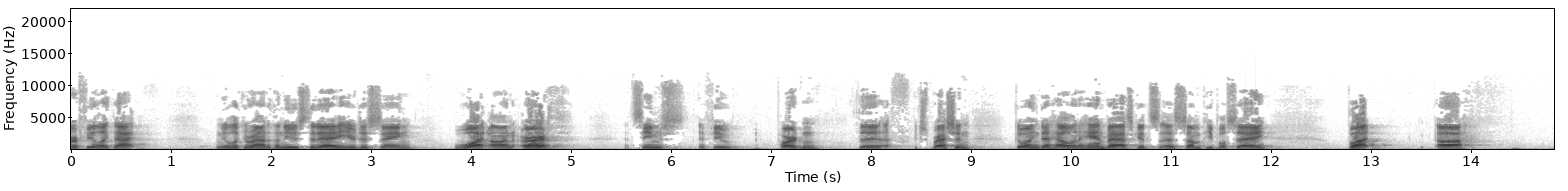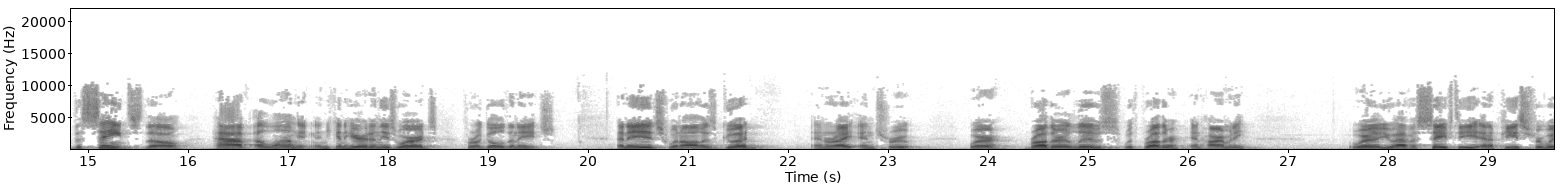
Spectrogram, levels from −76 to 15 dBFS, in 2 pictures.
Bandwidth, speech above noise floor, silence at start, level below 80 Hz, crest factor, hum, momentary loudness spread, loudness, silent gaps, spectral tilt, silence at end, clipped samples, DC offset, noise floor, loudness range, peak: 11.5 kHz; 33 dB; 0 s; -52 dBFS; 16 dB; none; 15 LU; -15 LUFS; none; -4 dB/octave; 0 s; under 0.1%; under 0.1%; -48 dBFS; 4 LU; 0 dBFS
